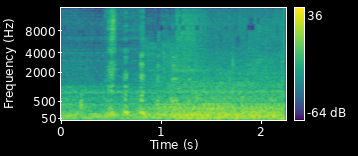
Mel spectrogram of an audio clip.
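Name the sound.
car driving slowly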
